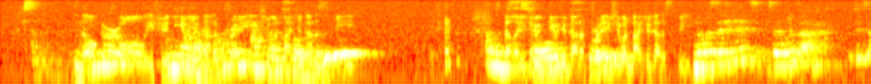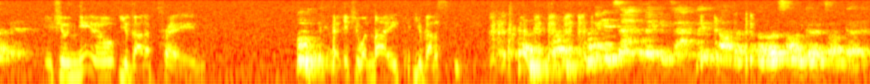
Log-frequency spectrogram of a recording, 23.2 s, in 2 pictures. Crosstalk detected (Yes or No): Yes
